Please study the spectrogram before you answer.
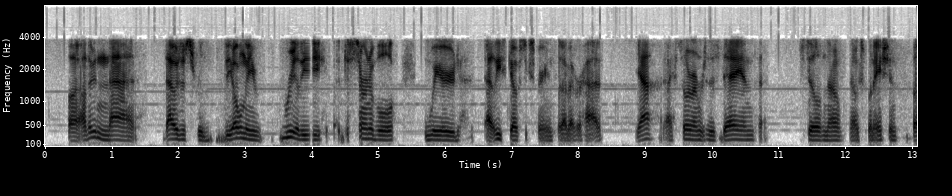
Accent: Salt Lake City, Utah, United States; I'm from Salt Lake City, but my story takes place actually in Palm Springs, California.

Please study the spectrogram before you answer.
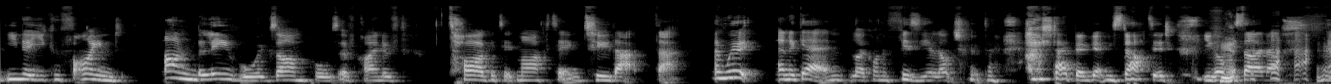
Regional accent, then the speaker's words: Stroud, South West England, United Kingdom; I grew up in Stroud, which is a small town in Gloucestershire

